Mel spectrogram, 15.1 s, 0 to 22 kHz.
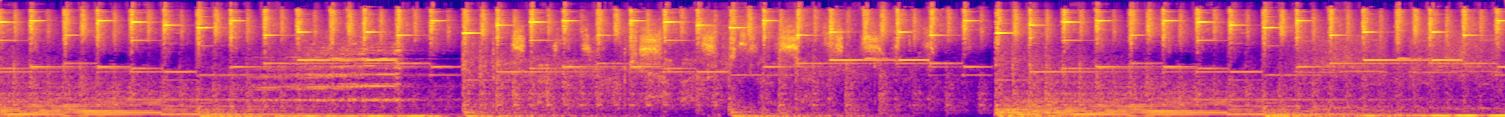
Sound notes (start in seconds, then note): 0.0 dramatic music; 5.8 demonic whispering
